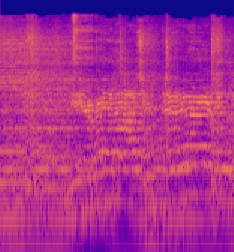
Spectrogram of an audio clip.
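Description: Live band playing: strummed acoustic guitar, electric guitar and bass, with a man's lead vocal coming in about a second in.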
